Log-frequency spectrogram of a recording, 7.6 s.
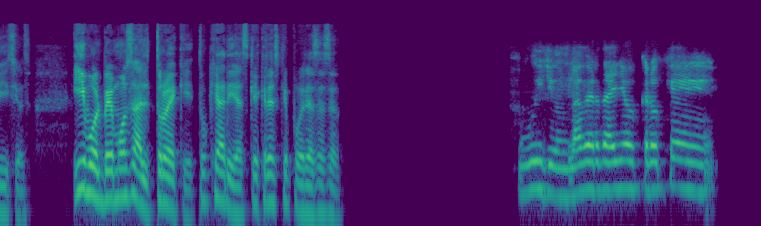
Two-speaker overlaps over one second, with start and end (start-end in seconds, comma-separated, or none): none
